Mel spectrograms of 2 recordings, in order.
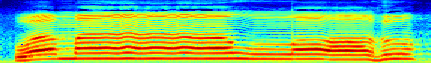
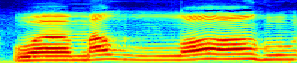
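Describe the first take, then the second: First: The vowel before the l is drawn out. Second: The vowel before the l is short. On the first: The speaker calls it wrong. "itu salah" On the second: The speaker calls it right. "bukan dibaca panjang"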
